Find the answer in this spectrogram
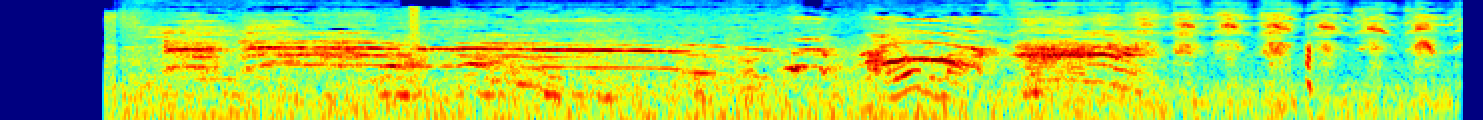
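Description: A dog gives a long, drawn-out howl that mimics a rooster's crow, falling slightly at the end.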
